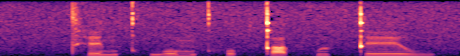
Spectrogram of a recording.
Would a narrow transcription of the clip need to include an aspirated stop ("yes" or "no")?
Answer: yes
